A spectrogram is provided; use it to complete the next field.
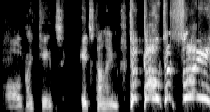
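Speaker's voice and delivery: big, deep announcer-style voice with swooping pitch. Asked on the show how he puts his kids to bed, booming voice. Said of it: "I want to hear that sounds in the booming voice".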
